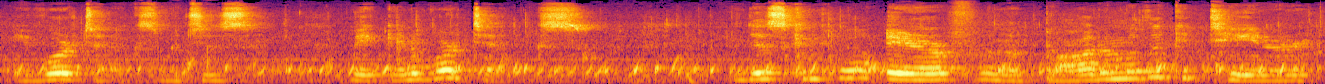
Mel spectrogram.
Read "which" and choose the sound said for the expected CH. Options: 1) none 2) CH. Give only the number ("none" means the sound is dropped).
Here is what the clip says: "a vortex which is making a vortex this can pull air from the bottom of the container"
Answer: 2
